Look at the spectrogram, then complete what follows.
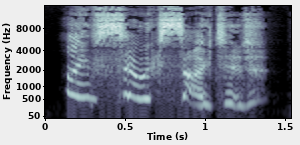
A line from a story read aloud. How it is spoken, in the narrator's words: Becca squealed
